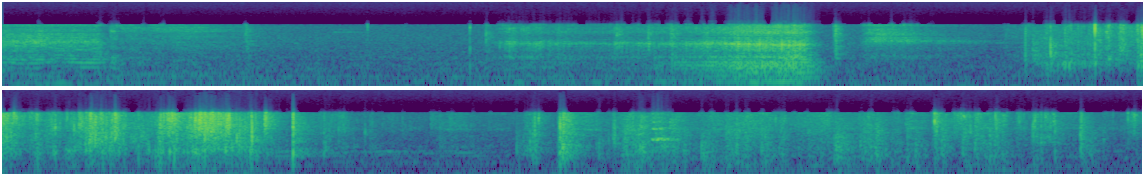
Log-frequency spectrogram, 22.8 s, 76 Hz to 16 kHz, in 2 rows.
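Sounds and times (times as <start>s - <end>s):
person snoring loudly in sleep: 0.0s - 1.2s, 4.9s - 8.3s
steady hissy background: 0.0s - 22.8s.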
